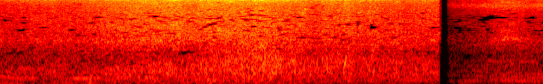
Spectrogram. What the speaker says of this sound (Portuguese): E olha essa praia, galera.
